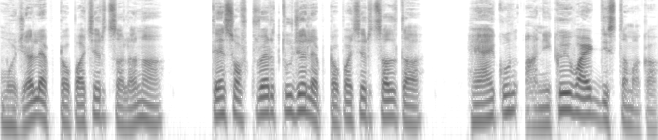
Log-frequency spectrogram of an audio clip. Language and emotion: Goan Konkani, sad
